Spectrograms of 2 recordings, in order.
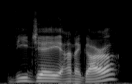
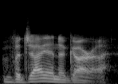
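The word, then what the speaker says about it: Vijayanagara: talking about is called VJ anara believe I pronounced that correctly nope you're braver than I am well okay soie please correct my pronunciation yes it's vagay nagara okay and also the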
